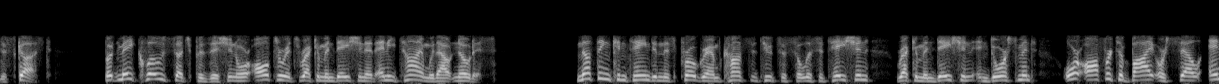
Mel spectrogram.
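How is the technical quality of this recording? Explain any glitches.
The recording is narrowband and audibly degraded throughout. The whole 12-second clip passed through a Bluetooth CVSD headset codec, which fits a 64 kbps link. Its one-bit, adaptive-step coding leaves only about 150 Hz to 3.4 kHz, so the speech sounds thin and muffled, with scratchy s sounds and a grainy hiss beneath it.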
